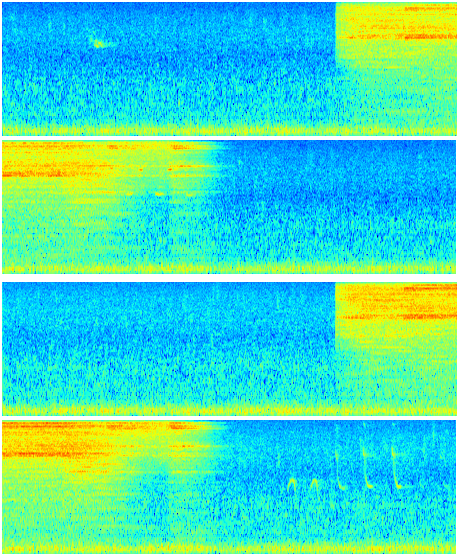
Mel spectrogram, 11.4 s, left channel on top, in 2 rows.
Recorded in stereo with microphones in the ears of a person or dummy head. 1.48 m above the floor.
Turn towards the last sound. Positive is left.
turn(degrees=-55)  # may be behind; listen again after turning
